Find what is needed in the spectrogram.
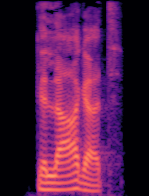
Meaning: past participle of lagern
- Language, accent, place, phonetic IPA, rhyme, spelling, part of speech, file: German, Germany, Berlin, [ɡəˈlaːɡɐt], -aːɡɐt, gelagert, adjective / verb, De-gelagert.ogg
